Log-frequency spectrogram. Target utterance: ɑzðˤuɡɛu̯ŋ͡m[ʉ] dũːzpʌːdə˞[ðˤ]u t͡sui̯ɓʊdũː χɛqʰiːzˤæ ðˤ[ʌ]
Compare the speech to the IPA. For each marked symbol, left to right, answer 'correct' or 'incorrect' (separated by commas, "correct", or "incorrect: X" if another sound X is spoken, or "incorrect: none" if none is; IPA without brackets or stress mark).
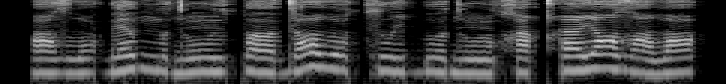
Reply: incorrect: ʊ, correct, correct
